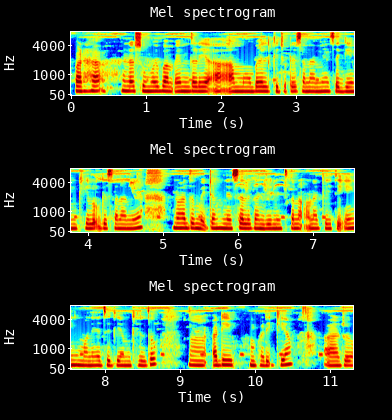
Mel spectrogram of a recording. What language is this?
Santali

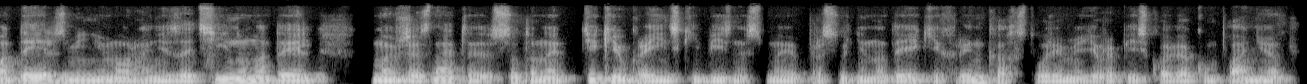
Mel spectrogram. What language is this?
Ukrainian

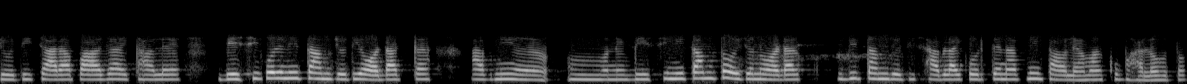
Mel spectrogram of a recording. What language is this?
Bangla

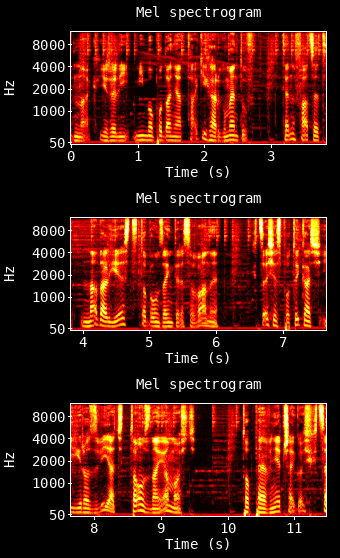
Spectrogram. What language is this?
Polish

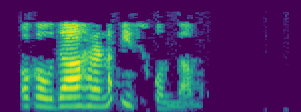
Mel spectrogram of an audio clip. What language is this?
Telugu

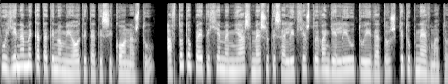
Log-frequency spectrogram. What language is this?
Greek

